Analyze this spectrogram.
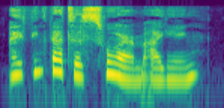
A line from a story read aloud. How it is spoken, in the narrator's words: Jiang Yanli says, her voice soft but amused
